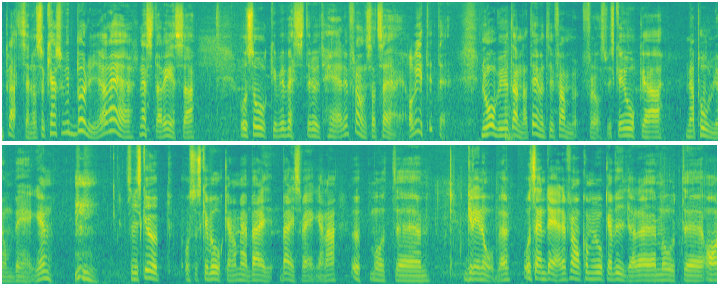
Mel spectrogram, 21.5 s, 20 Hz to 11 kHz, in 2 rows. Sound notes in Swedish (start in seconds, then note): 11.8 harklar sig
